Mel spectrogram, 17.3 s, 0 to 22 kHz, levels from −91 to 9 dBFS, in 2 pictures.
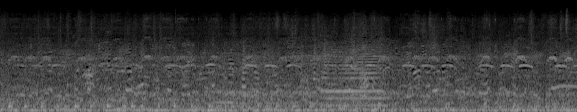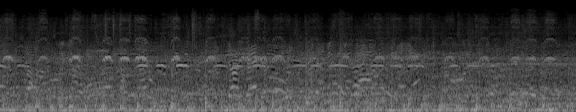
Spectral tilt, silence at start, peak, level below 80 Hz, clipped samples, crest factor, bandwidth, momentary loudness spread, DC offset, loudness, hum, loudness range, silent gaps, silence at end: -6 dB/octave; 0 s; -22 dBFS; -44 dBFS; under 0.1%; 16 dB; 15.5 kHz; 4 LU; under 0.1%; -38 LUFS; none; 1 LU; none; 0 s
